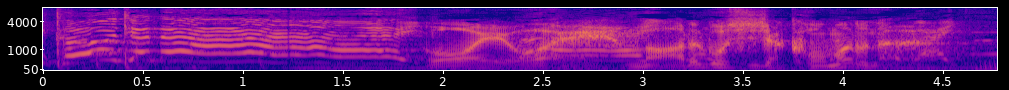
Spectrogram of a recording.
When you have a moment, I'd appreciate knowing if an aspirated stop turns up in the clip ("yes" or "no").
yes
